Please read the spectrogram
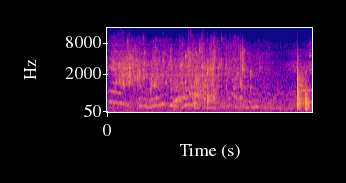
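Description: Water poured from a glass pitcher into a large ceramic bowl, splashing and gurgling for about three seconds before it tails off. Near the end, a single sharp knock as the glass pitcher is set down on the wooden counter.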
